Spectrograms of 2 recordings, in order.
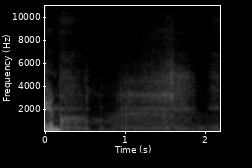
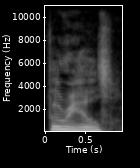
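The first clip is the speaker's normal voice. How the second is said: squeaky yelp; 13 semitones higher, 7 dB louder than usual. Acted. Jokey exclamation after impression.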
